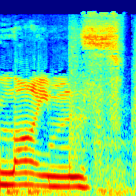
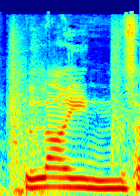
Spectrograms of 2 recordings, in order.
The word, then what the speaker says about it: Lynes: Did you say Lines or Limes? – Lines, as in like a line. – Right, okay. – But it's spelled L-Y-N-E-S.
